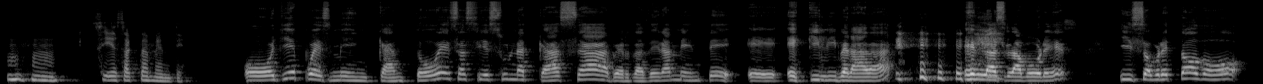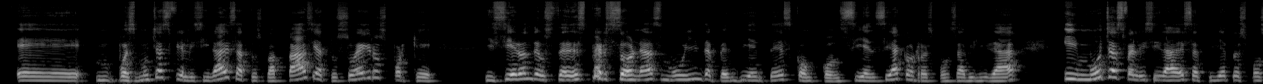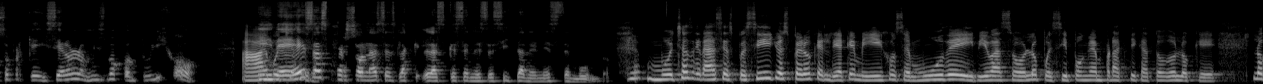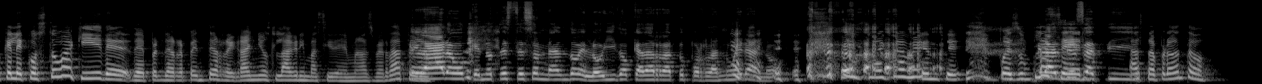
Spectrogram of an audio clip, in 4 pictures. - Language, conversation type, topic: Spanish, podcast, ¿Cómo se reparten las tareas del hogar entre los miembros de la familia?
- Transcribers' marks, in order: laugh; giggle; laugh; "Exactamente" said as "esactamente"; laugh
